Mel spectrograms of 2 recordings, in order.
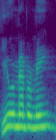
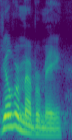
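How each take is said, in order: First: High, loud, expectant question; eager question. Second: Loud, confident insistence; insistent assertion. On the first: Woman greeting the reader at a signing, eager question. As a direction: pitch it right up, asking for recognition. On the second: Woman to the reader who forgot her, insistent. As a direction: push it out loudly as a sure statement. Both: Retold or imitated.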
